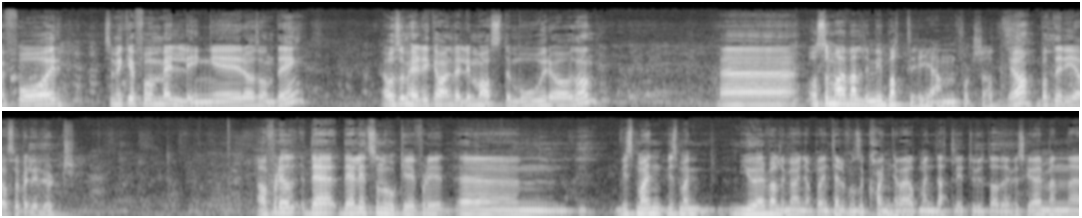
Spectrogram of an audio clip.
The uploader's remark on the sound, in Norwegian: For aller første gang i historien ble Psykologlunsj gjennomført foran et publikum! I anledning Psykologidagene i Trondheim arrangerte vi et liveopptak, i form av en interaktiv quiz, på utestedet Familien.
